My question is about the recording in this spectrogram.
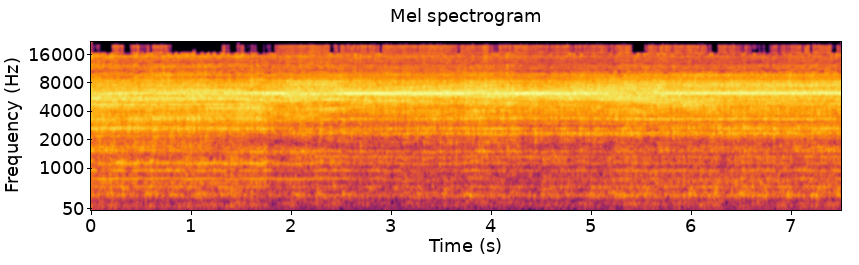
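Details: Acura TL with engine running: steady high-pitched whine from the pulley area at front of engine; owner unsure whether the power steering pump pulley or another pulley is the source.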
